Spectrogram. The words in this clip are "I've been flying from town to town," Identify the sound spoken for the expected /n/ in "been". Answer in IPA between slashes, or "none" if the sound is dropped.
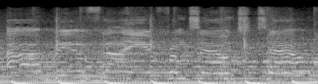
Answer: /l/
